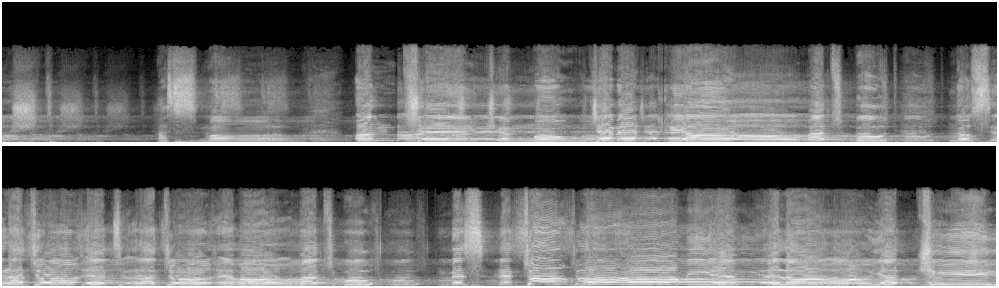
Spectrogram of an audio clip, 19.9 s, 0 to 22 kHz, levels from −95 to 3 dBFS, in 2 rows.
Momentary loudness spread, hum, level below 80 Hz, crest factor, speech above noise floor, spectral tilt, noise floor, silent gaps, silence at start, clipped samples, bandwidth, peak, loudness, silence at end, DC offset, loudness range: 13 LU; none; -46 dBFS; 10 dB; 28 dB; -1 dB/octave; -39 dBFS; none; 0 s; under 0.1%; 15.5 kHz; -2 dBFS; -11 LUFS; 0 s; under 0.1%; 4 LU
